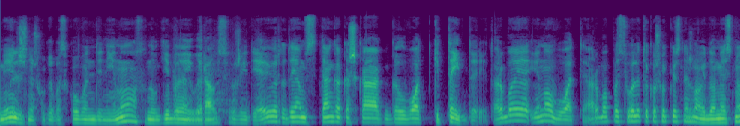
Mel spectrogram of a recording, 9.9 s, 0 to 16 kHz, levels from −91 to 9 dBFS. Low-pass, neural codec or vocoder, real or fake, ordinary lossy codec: 9.9 kHz; none; real; AAC, 48 kbps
